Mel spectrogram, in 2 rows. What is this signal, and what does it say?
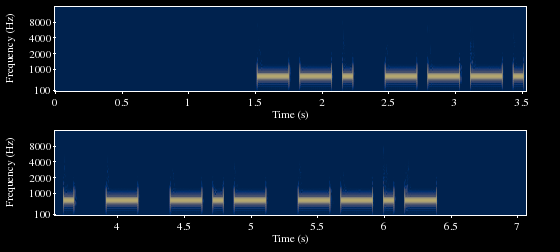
Morse code, heard as a keyed tone, about 15 wpm, 700 Hz. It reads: G8TKQ
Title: DXCC-100 Call Signs - 5 Characters - Repeated 2x - 15wpm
